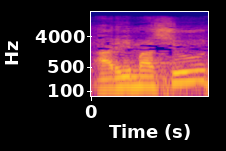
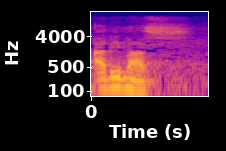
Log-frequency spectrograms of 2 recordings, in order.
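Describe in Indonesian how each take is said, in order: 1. Vokal u di akhir jelas diucapkan. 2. Vokal u di akhir dihilangkan.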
